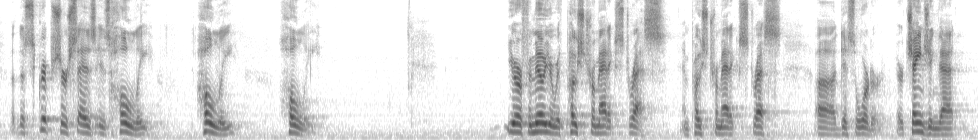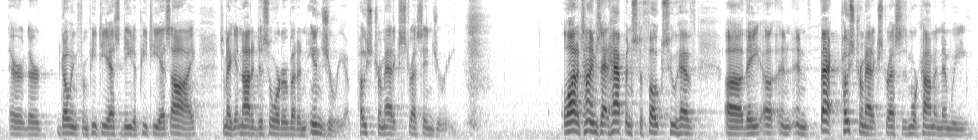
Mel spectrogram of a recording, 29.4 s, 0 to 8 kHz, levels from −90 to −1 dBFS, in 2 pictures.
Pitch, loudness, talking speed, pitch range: 145 Hz, -34 LUFS, 135 wpm, 130-165 Hz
